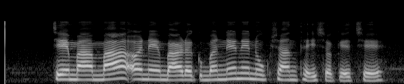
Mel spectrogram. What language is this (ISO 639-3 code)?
guj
